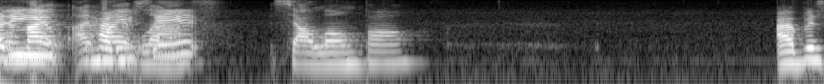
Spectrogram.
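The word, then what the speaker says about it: xiaolongbao: how I've been pronouncing it. Yeah. Sorry. Okay. Okay. Okay. Okay. Wait, wait. How do you laugh? Xiaolong Bao.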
